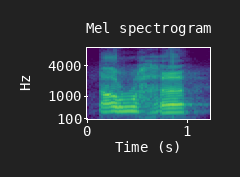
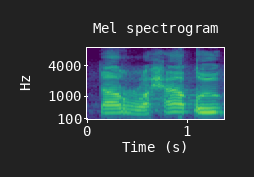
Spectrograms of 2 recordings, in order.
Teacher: را کو موٹا پڑھیں گے، کیونکہ اس سے پہلے جو ہے لیٹر پر یہ را ساکن ہو رہا ہے اور اس سے پہلے جو لیٹر ہے اس کے اوپر زبر آ رہی ہے، تو ہم اس کو جو ہے پر پڑھیں گے، یعنی کہ موٹا پڑھیں گے، ٹھیک ہے۔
